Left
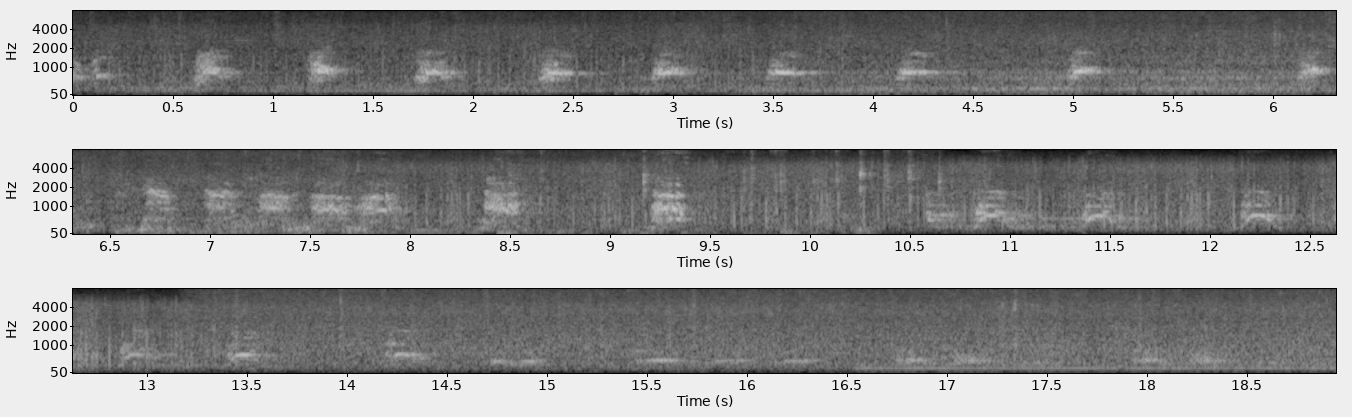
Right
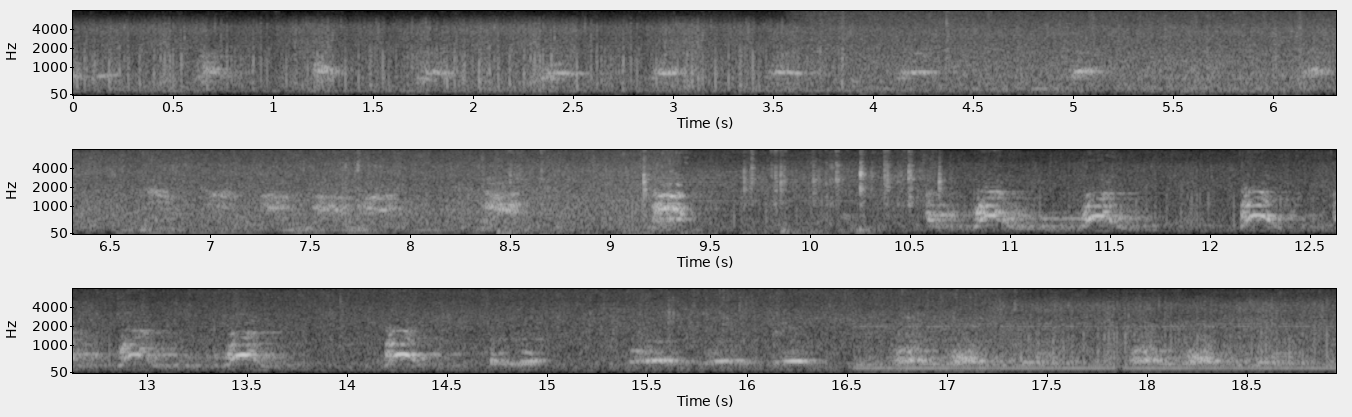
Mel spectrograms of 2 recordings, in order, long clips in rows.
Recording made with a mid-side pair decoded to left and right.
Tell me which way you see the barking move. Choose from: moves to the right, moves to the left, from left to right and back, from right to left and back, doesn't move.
moves to the right.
